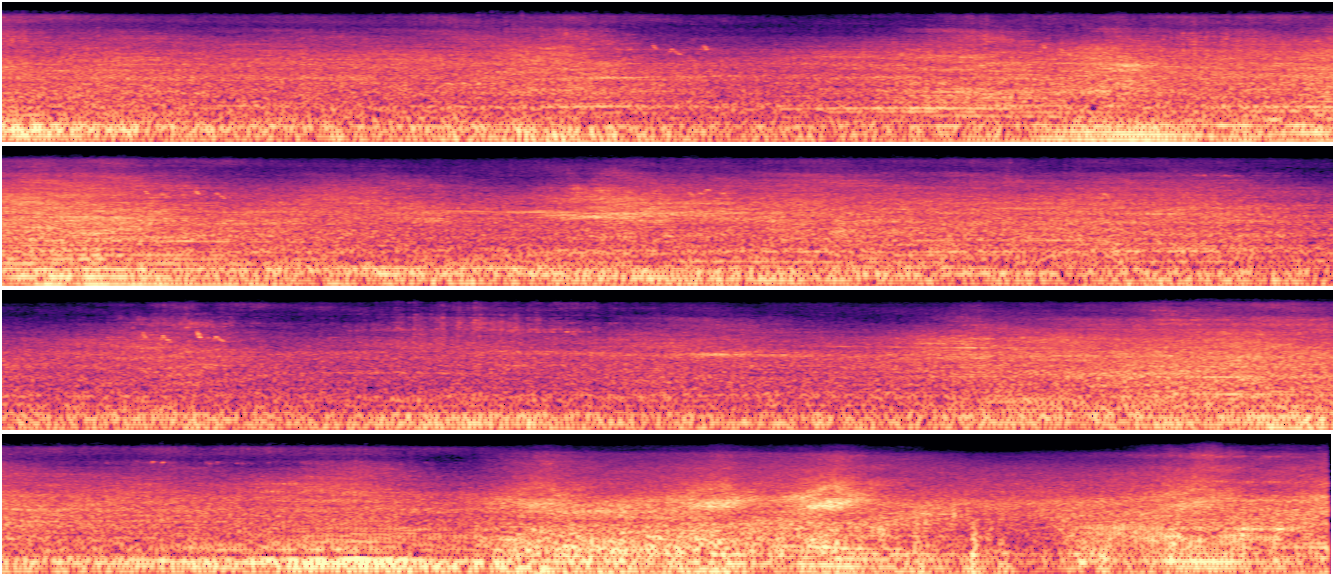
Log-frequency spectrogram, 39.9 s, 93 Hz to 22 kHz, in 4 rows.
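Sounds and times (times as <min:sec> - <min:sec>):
cars and motorcycles passing: 0:00.0 - 0:39.9.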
